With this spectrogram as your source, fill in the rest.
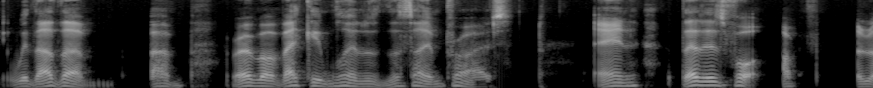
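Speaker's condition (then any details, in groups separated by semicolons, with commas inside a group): Cerebral palsy; uses wheelchair; cannot bend over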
